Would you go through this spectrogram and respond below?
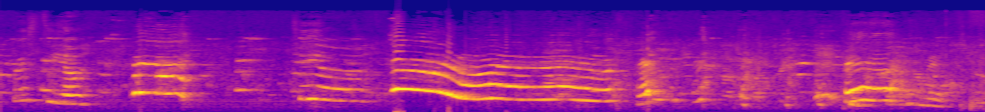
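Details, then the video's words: Lovesick male Siberian Husky missing his mate, howling indoors while a woman asks where she is; short yelping cries then one long falling howl near the middle, followed by broken whiny calls mixed with speech. "Husky HOWL's watchin himself Mating"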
